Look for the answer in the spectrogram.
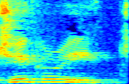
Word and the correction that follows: jaggery: I never know how to say it. That's okay for everyone to have, right? As a sugar replacement. – As a refined sugar replacement, you can go with, like, jaggery and...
